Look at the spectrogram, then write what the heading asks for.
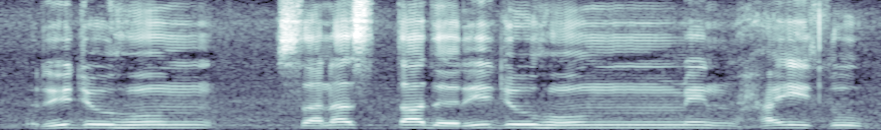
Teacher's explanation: میم مشدد ہے، میم مشدد میں ہمیشہ غنہ ہوتا ہے،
